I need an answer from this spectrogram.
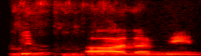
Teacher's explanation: عین کی جگہ بعض لوگ حمزہ پڑھ جاتے ہیں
